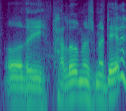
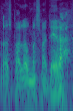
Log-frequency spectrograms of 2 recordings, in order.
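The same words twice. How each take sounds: First: Said in the usual way. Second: "Las Palomas Madeira" said the Spanish way, lower and softer; Spanish pronunciation. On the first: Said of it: "is that right?". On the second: Shown as a demonstration. Vlogger retrying the pigeon name, in Spanish pronunciation. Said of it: "is that right? I don't know".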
